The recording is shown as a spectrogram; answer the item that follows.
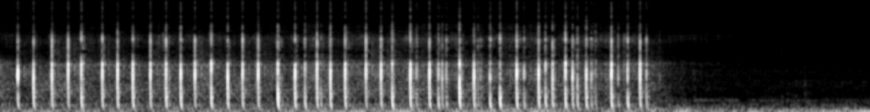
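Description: Vape coil on a rebuildable dripping atomizer being fired, e-liquid crackling and popping on the hot coil in a rapid train of sharp pops, about six a second, over a low hiss. The popping stops about six and a half seconds in, leaving only a faint hiss.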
